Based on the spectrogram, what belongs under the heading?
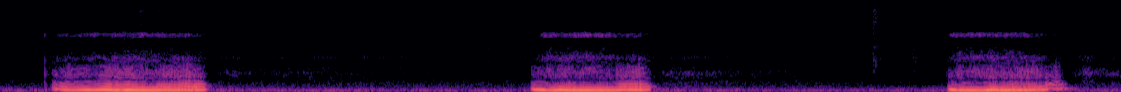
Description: Just a video of Bella, my Beagle, snoring as she is happy far away in slumberland.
